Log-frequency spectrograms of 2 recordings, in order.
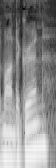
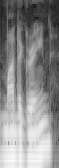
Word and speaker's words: mondegreen: I always thought it was Mandrin, but it looks like Manda Green. Well, let me tell you why it's pronounced that way.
